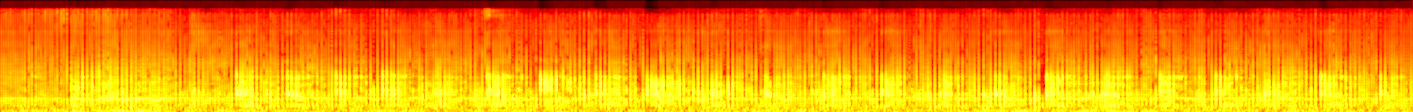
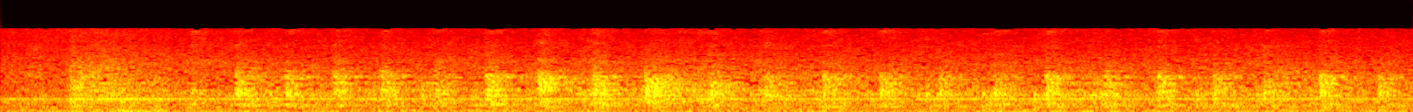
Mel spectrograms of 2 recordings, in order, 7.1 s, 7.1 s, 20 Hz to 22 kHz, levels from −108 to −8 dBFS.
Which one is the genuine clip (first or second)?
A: second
